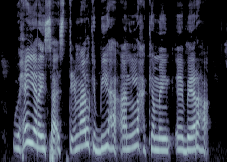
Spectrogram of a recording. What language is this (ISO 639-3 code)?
som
